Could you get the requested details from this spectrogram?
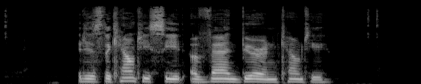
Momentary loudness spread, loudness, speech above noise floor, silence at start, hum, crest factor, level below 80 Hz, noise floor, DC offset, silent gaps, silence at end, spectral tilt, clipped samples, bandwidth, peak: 9 LU; -23 LUFS; 43 dB; 0.8 s; none; 18 dB; -60 dBFS; -67 dBFS; under 0.1%; none; 0.95 s; -3.5 dB/octave; under 0.1%; 16 kHz; -8 dBFS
